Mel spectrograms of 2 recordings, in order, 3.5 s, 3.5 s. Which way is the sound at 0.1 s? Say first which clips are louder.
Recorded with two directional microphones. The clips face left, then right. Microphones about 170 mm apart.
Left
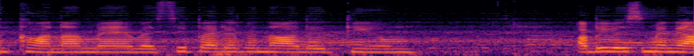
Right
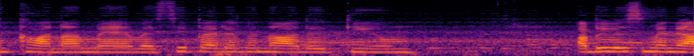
Right 1 dB; centre (ahead or behind).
